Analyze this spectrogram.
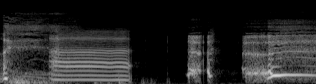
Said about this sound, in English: Oh, boy. So the cat just puked. Good times.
